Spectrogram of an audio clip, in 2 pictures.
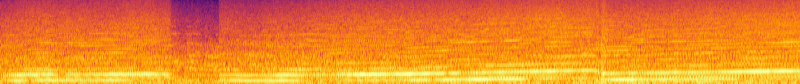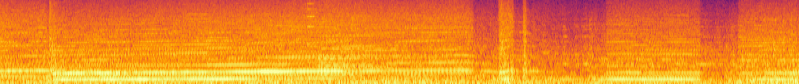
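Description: A racing car engine roars steadily, rising in pitch as it accelerates through the gears.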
